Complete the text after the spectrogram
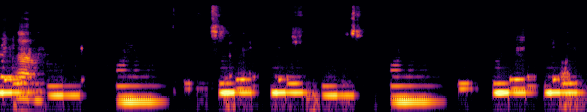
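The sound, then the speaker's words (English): Someone else's phone plays back audio of a voice speaking in steady phrases with short pauses. It comes through clear and fairly loud, with no other sounds around it. “Someone else's phone playing.”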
